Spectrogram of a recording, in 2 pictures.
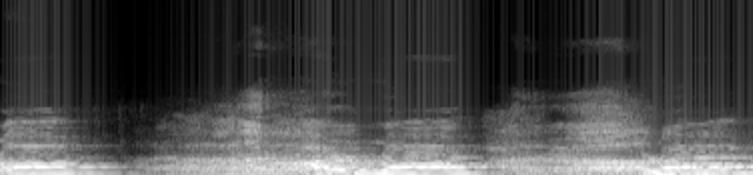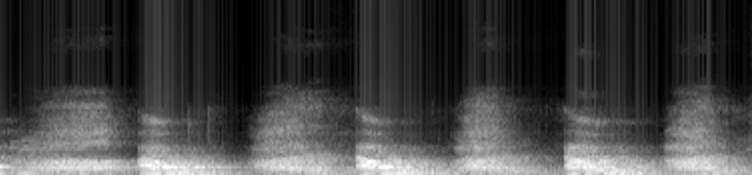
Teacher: فاللي بيحصل ايه، الهواء مش عارف يروح فين، فيزق الراس وبعدين يرجع فيه تاني هواء، فيزقها تاني وبعدين يرجع، فيزقها تالت، فيحصل تكرير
